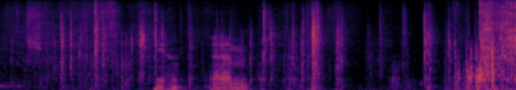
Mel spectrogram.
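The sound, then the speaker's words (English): Paper script for an advert read being ripped up and crumpled, several coarse tearing and crinkling bursts mixed in with people talking. “What's happening? You ripping up the ad read?”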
